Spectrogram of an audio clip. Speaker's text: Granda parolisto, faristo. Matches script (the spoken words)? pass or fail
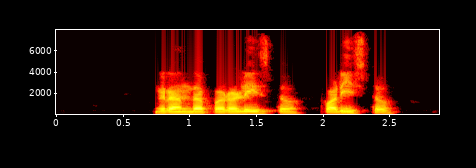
pass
